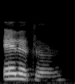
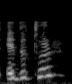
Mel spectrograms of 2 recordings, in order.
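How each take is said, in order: First: "editor" with T softened to D, reduced ending; flapped editor. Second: "editor" with clear "-tur" ending, questioning rise; full-vowel editor. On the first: Teacher giving American example, flapped T. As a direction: say editor as "ededer". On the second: Teacher voicing a learner's question, clear T editor. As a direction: say editor as "editur?". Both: Shown as a demonstration. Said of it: "عادي الاتنين صح".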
